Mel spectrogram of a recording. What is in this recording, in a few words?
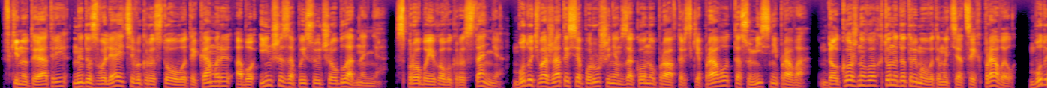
Narrator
